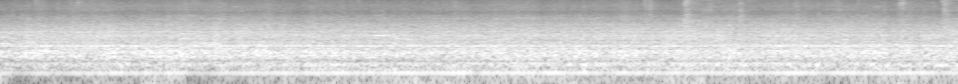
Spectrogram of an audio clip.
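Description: Gornergrat Bahn electric cog-railway train running steadily uphill, heard from inside the cab: a constant drone with a strong low hum and running noise, with no change in pace.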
